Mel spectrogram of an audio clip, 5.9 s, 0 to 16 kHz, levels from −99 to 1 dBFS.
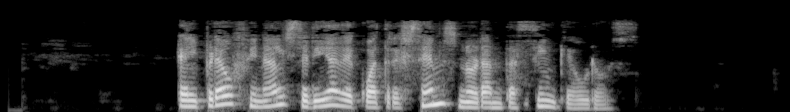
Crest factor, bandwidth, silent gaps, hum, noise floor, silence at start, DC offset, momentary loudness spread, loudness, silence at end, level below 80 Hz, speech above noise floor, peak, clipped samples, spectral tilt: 18 dB; 8 kHz; none; none; under -90 dBFS; 1.35 s; under 0.1%; 8 LU; -19 LUFS; 1.35 s; -64 dBFS; over 72 dB; -2 dBFS; under 0.1%; -5.5 dB/octave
